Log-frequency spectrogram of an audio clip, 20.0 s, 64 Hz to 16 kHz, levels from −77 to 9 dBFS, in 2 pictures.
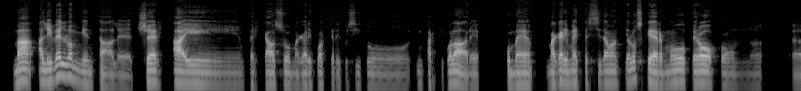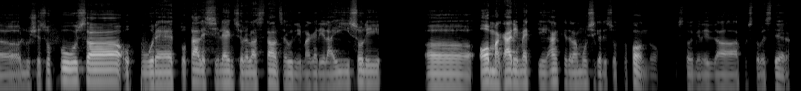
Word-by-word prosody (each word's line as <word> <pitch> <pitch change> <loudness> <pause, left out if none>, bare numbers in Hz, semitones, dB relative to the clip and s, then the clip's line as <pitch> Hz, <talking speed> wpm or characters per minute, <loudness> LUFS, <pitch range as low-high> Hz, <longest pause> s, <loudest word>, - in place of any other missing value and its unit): ma - - +7
a - - +1
livello 160 +7 +4
ambientale 100 - -5
c'è 115 -2 +3
hai 100 -3 +2
per 95 -1 -13
caso 100 0 -2
magari 95 +1 -6
qualche - - -8
requisito 90 -2 -14
in 100 - -19
particolare? - - 0 0.3
Come 95 -1 -1
magari - - +3
mettersi - - -4
davanti 110 0 -3
allo 130 +3 -1
schermo 110 -2 +2
però 105 -1 +4
con, 95 -1 -11 0.6
uhm, 85 0 -10
luce 95 0 -12
soffusa, 115 +1 +3
oppure 100 0 -4
totale 110 0 -2
silenzio 105 -1 -5
nella 100 0 -4
stanza, 100 0 -4
quindi 95 -1 -9
magari 95 0 -11
la 90 - -8
isoli, 105 +1 -6 0.6
uhm, 95 -1 -1
o - - +7
magari 115 0 +6
metti 105 -1 -6
anche 115 0 -5
della 100 -1 -7
musica 100 0 -10
di - - -17
sottofondo? 85 -1 -7 0.2
Visto - - -21
che 85 - -15
vieni 85 +1 -17
da 85 0 -9
questo - - -19
mestiere. - - -12
100 Hz, 145 wpm, -25 LUFS, 95-110 Hz, 0.6 s, ma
